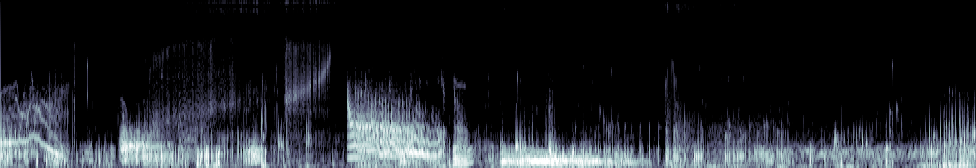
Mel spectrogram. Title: Stomach Growling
